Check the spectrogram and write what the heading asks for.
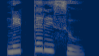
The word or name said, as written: ನಿಟ್ಟೇರಿಸು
